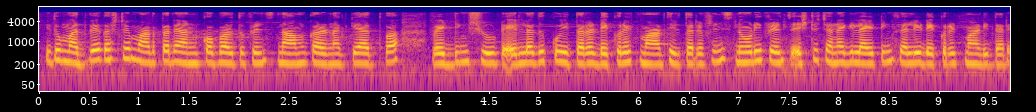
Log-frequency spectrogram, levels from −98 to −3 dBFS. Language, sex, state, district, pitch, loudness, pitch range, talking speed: Kannada, female, Karnataka, Chamarajanagar, 235 Hz, -15 LUFS, 225-250 Hz, 135 wpm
